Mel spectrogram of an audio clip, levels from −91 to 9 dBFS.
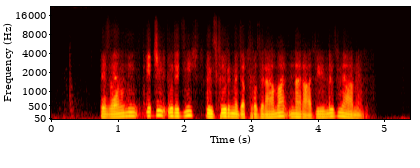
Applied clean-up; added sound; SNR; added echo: neural mask model DeepFilterNet 3.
